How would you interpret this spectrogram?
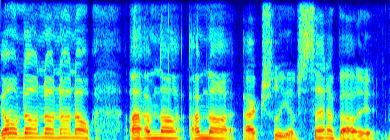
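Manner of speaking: high-pitched, hurried reassurance; high, flustered denial that eases down; flustered girl. Acted. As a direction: blurt it in a high girlish voice. Elsie hurriedly reassures Deku.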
